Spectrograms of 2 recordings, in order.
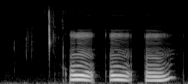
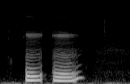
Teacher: Pretty closed up and nasal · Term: on French sound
